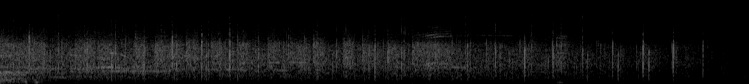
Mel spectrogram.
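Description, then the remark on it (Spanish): A church audience applauding the King (God) during a sermon, a dense wash of many hands clapping that gradually thins out toward the end, leaving scattered individual claps. “Dale más fuerte ese aplauso al rey.”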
